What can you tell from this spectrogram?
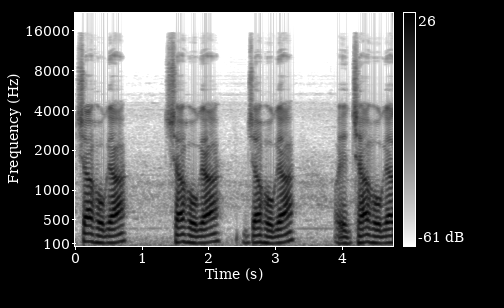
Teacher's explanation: च वर्ग का जो उच्चारण स्थान है वो क्या होता है हमारा? तालु। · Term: तालव्य व्यंजन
